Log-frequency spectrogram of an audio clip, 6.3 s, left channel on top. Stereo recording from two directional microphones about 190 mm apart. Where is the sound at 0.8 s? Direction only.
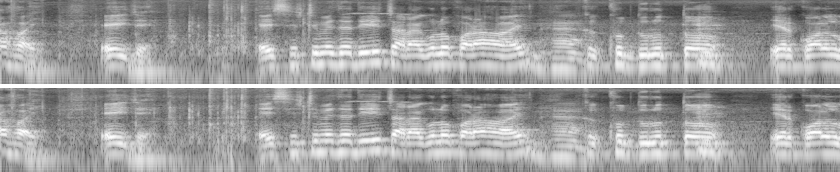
40° left (ahead or behind).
